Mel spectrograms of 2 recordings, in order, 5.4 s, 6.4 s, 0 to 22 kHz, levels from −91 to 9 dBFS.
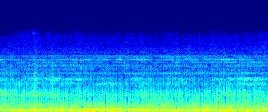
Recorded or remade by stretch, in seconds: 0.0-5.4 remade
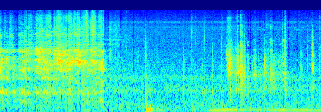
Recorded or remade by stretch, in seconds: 0.0-1.1 recorded; 1.1-4.9 remade; 4.9-6.4 recorded

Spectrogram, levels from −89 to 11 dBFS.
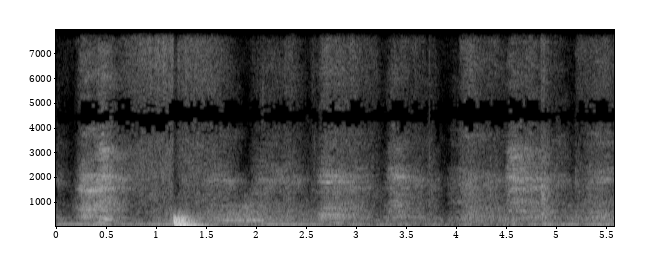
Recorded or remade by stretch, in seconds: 0.0-5.6 recorded

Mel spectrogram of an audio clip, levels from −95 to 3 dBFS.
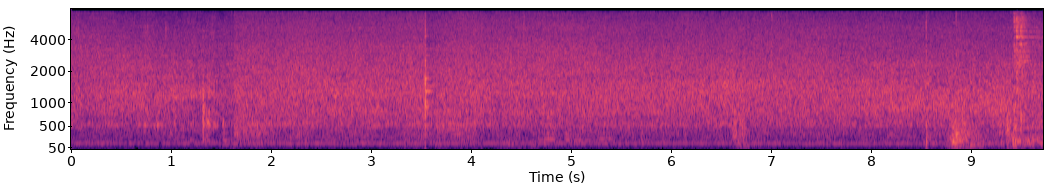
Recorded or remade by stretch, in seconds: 0.0-0.4 remade; 0.4-1.2 recorded; 1.2-1.6 remade; 1.6-2.6 recorded; 2.6-3.2 remade; 3.2-7.3 recorded; 7.3-9.7 remade

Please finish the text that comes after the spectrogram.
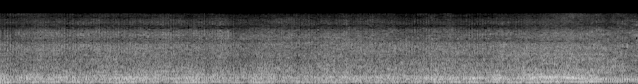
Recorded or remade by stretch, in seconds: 0.0-6.4 remade

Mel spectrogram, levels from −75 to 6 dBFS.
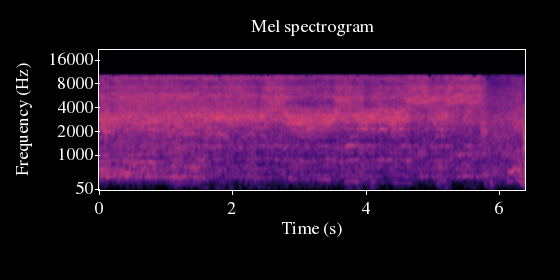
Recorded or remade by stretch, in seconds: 0.0-0.6 recorded; 0.6-2.3 remade; 2.3-5.1 recorded; 5.1-5.7 remade; 5.7-6.4 recorded

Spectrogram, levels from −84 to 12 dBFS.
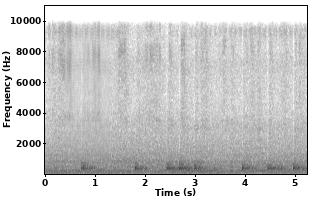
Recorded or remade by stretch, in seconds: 0.0-0.4 recorded; 0.4-1.3 remade; 1.3-5.2 recorded

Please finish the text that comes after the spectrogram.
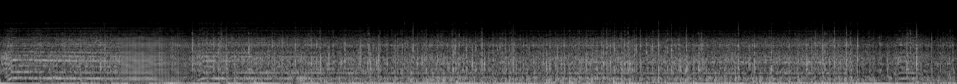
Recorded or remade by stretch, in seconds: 0.0-1.2 recorded; 1.2-1.9 remade; 1.9-9.6 recorded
